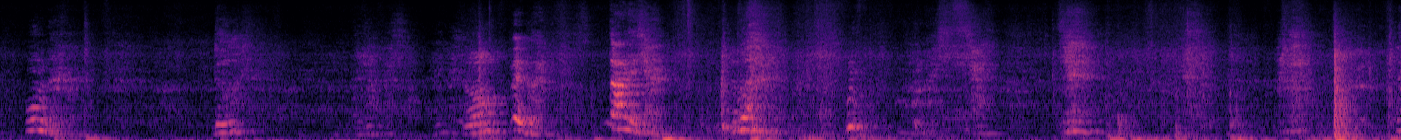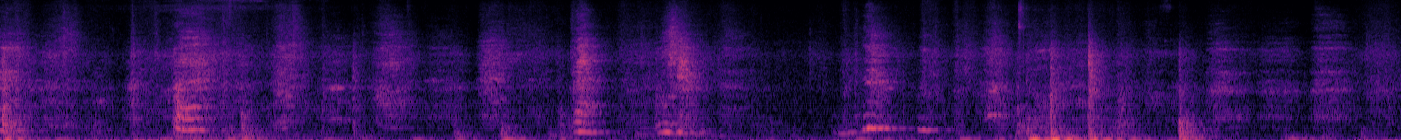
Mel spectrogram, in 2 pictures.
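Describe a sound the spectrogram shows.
A young woman shouts and cries out with strong emotion in a hall.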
